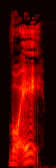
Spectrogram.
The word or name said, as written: hvoraf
